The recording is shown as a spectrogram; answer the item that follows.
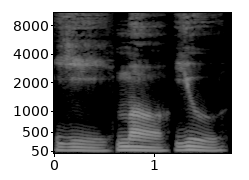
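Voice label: "yimoyu", concatenated syllables; Affixing experiment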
